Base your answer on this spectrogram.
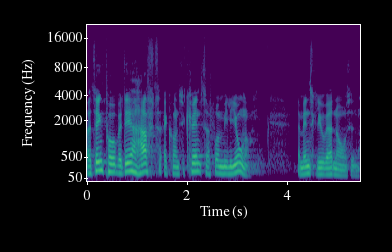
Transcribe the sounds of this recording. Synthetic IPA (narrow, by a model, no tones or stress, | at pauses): hɑt͡sʰeŋ̰ɡd̥̚pʰɒ̽ʋæd̥e̝hɑ̈ɦɑ̈fd̥ækʰɒ̽nsə̥kʰʋen̰sɐfɒ̽milio̝̰ːnɐ | æmenəsɡ̥əliʊ̰ʋæɐdn̩ɒ̰ːsiðˠn̩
